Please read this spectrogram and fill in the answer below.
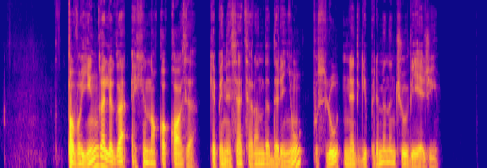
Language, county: Lithuanian, Vilnius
